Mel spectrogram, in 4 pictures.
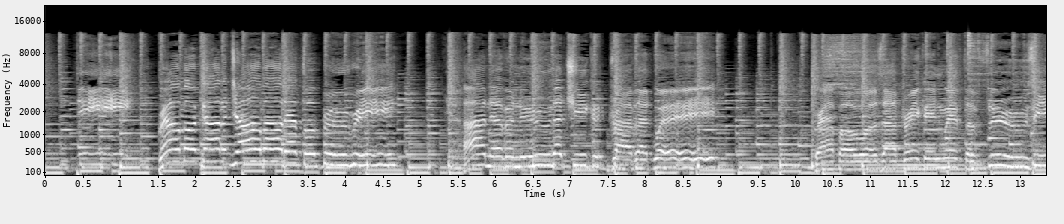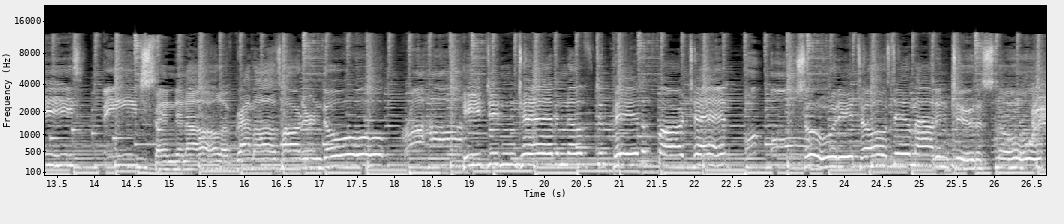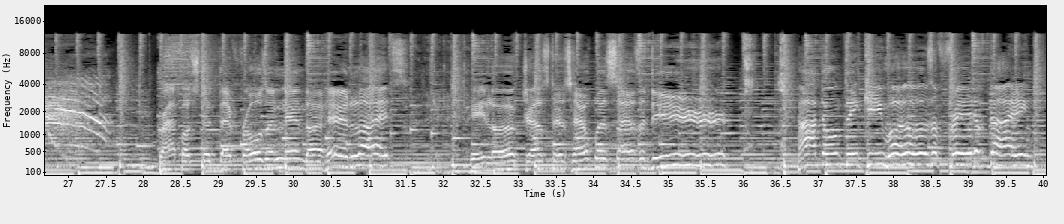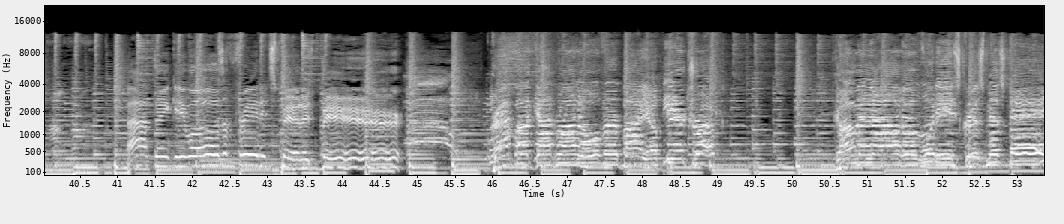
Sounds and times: Music: 0.0 - 53.3.

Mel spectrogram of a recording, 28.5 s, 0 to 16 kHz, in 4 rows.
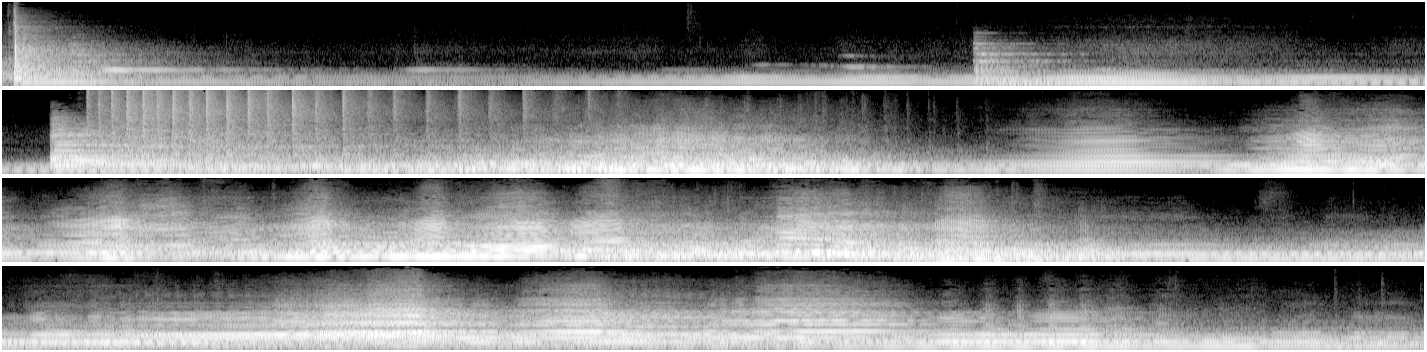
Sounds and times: Music: 0.0 - 28.4.

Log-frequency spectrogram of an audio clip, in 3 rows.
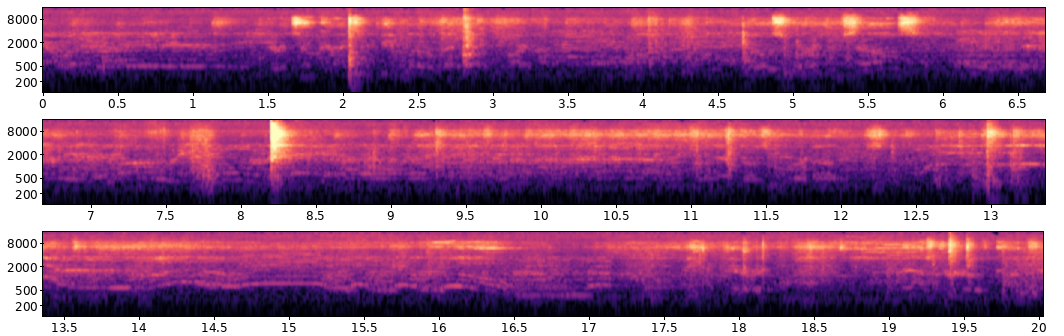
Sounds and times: Music: 0.0 - 20.0
Speech: 1.2 - 9.9, 10.6 - 12.4, 15.7 - 20.0.

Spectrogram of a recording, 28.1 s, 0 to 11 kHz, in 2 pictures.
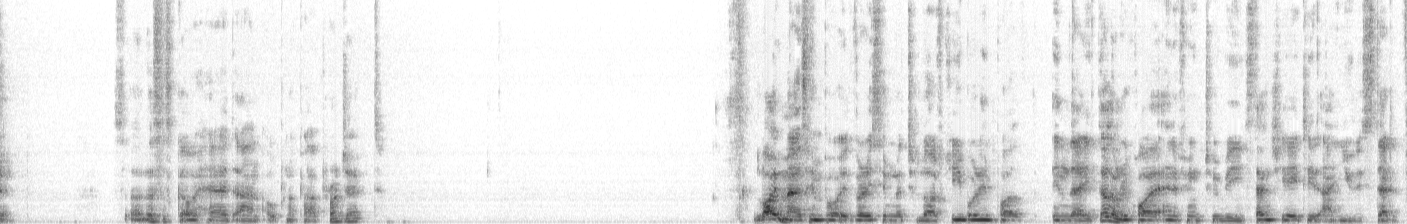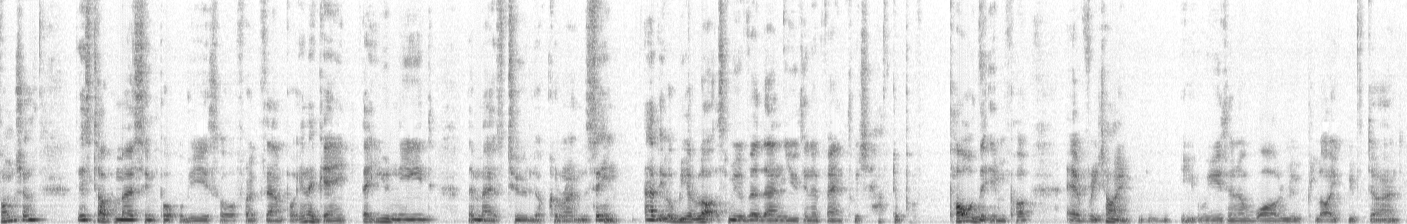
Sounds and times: Speech: 0.0 - 0.2, 1.2 - 4.0, 7.3 - 28.1.

